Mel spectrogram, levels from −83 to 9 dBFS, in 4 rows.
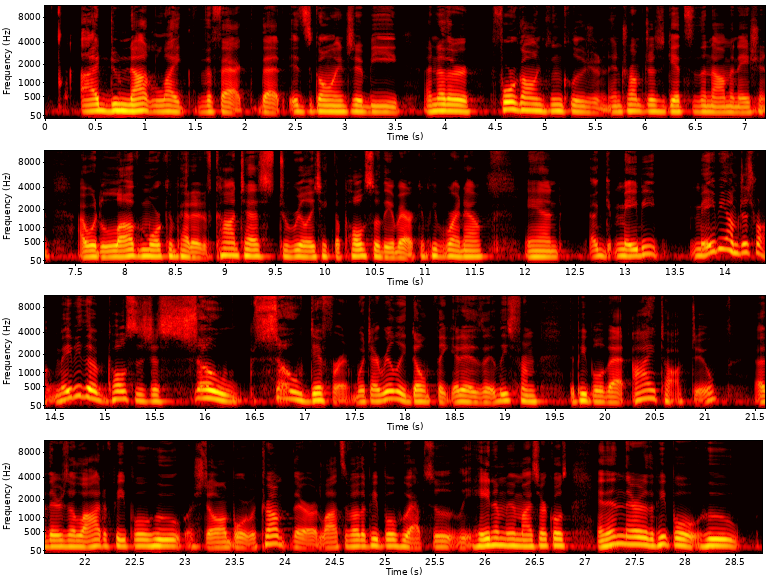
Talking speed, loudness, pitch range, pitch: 210 wpm, -27 LUFS, 130-150 Hz, 140 Hz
